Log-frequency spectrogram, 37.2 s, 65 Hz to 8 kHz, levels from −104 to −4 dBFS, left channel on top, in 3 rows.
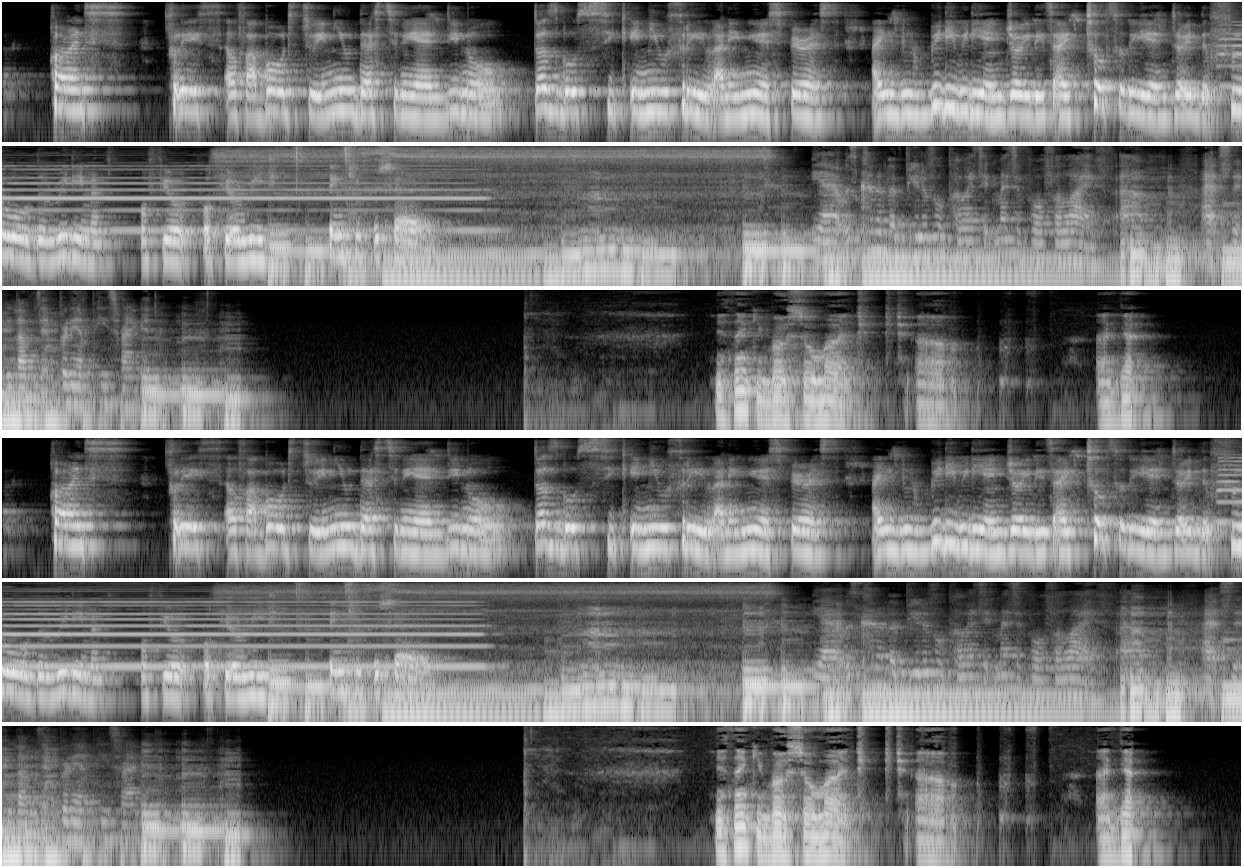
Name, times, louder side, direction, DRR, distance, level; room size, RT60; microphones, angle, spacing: voice 1, 0.5-1.2 1.6-5.0 5.3-8.3 8.7-13.4 13.8-15.1 15.7-16.8, left 1 dB, 20° left, 5 dB, 0.7 m, -22 dB
Wind instrument woodwind instrument, 12.1-17.3, right 2 dB, 35° right, 1.2 m, -32 dB
sound 1, 14.4-20.1, left 6 dB, 85° left, 3.1 m, -43 dB
sound 2, 15.1-27.2, right 2 dB, 20° right, 0.4 m, -27 dB
voice 2, 20.0-26.3 26.7-26.9, left 2 dB, 60° left, 3 dB, 2.3 m, -36 dB
voice 3, 31.9-33.3 33.7-34.3 35.7-36.1, right 3 dB, 55° right, 12 dB, 0.7 m, -24 dB
13.0 x 8.6 x 5.7 m, 0.74 s
head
